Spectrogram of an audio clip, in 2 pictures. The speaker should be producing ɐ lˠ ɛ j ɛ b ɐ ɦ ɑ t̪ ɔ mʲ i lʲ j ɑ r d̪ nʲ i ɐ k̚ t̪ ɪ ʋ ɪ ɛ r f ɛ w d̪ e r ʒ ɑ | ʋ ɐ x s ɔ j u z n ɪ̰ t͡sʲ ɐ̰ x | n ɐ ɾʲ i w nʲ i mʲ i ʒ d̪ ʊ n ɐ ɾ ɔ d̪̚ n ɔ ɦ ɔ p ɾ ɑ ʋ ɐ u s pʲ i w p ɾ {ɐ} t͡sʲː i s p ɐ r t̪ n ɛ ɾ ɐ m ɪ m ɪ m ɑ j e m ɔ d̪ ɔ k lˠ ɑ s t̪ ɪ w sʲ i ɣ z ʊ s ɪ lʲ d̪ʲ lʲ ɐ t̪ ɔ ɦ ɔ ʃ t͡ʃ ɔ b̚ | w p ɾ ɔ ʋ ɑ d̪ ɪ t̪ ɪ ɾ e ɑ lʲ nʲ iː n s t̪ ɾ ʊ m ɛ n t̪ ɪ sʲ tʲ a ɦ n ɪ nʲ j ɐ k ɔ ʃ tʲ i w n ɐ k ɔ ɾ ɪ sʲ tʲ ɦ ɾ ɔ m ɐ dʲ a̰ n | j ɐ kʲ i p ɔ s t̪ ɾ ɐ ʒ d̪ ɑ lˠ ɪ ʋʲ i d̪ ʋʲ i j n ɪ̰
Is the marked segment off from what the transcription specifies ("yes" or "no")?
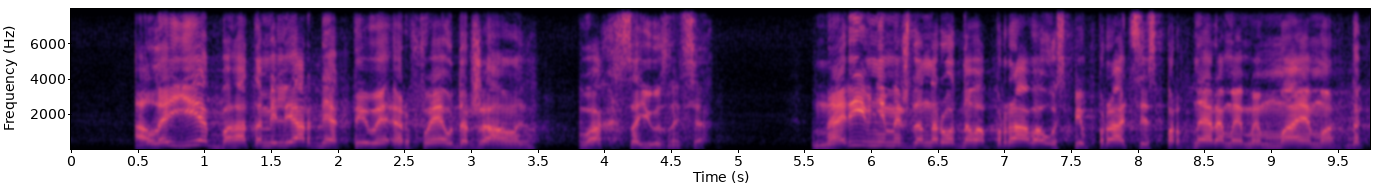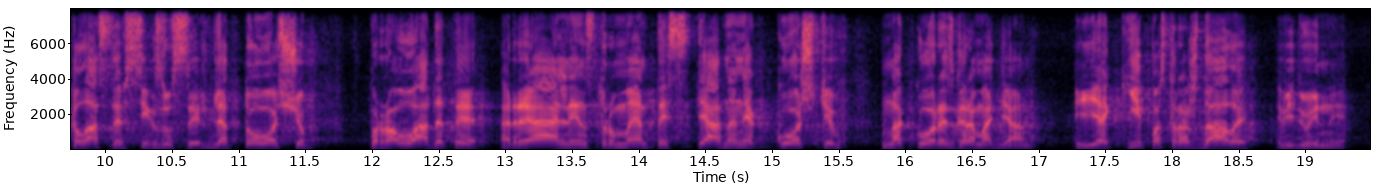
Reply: yes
